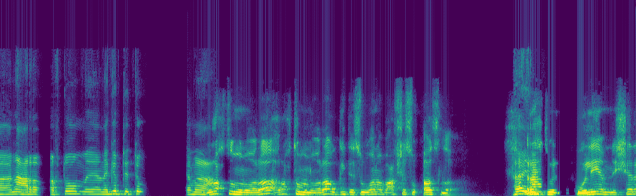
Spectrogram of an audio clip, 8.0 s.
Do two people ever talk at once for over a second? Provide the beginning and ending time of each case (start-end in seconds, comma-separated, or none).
none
